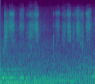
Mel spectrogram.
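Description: Chalk scratches and taps across a blackboard in a series of short, rhythmic strokes during a classroom lesson, close and clear while a teacher speaks.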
